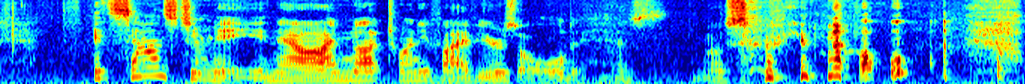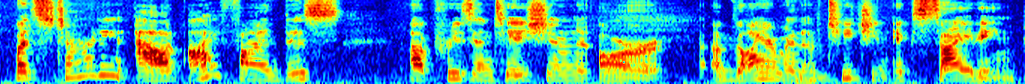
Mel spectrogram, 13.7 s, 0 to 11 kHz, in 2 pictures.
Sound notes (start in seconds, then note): 4.2 laughs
